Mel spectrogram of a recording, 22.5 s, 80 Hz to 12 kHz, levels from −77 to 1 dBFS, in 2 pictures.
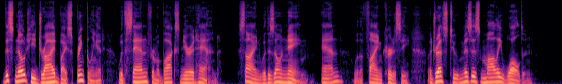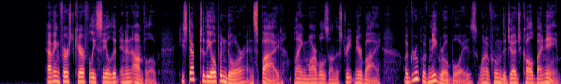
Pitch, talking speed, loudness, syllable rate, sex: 120 Hz, 175 wpm, -19 LUFS, 4.8 syllables/s, male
